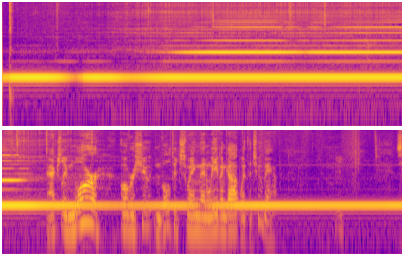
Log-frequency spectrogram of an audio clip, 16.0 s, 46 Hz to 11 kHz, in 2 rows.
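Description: Steady sine-wave test tone of about 400 Hz from a Quilter Tone Block 202 solid-state amp driving a guitar speaker. It dips briefly about a second and a half in as the output is switched to the speaker, then gains a buzzy edge of overtones for several seconds as the amp runs into flat-topped clipping. Near the nine-second mark it returns to a plain tone.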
